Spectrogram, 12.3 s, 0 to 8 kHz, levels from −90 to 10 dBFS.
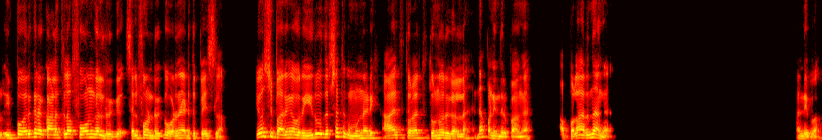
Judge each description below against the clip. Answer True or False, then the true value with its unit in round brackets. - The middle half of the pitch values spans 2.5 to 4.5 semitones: False (4.9 semitones)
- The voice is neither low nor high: True (145 Hz)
